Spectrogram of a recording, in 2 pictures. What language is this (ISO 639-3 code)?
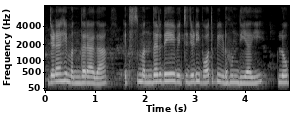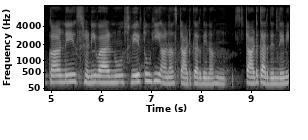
pan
